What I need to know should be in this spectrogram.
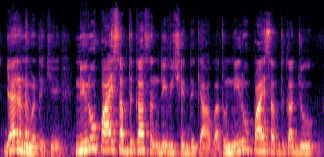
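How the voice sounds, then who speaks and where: A man's voice: fairly high pitch, normal speed, a bit bright. Emphatic male teacher. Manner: repeats each answer, keeps addressing the students; emphatic, reassuring. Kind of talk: exam answer-key explanation.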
